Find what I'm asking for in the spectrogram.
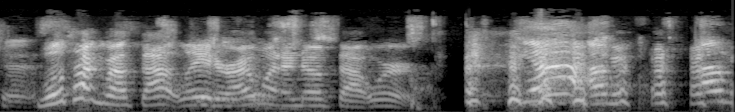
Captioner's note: laughs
